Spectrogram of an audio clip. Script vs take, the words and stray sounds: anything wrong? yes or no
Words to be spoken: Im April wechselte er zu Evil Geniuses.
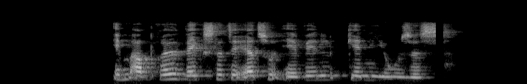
yes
